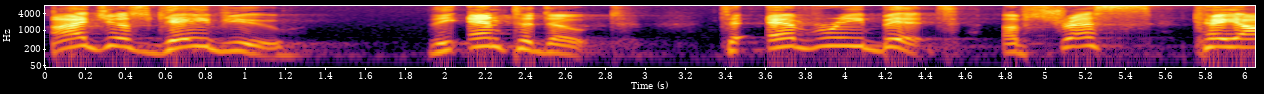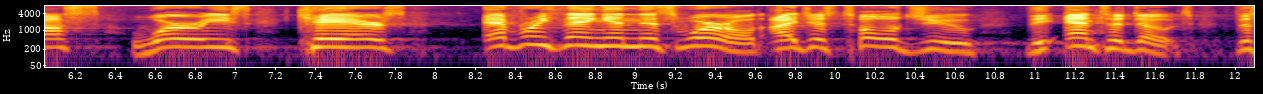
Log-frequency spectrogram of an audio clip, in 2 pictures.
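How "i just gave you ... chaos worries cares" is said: slow, deliberate restatement; slow, clear repetition. Real, not acted. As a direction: spell it out slowly, pausing before "antidote". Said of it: "Maybe I'm not communicating clearly".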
